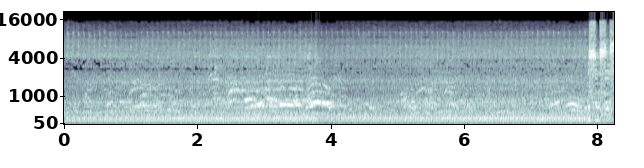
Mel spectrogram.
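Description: A motor running steadily at an even pitch, with people's voices talking over it.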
